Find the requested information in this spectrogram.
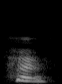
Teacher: तो नाक से और मुंह से, दोनों से जब बोलते हैं ना, तो वो कहलाते हैं अनुनासिक।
